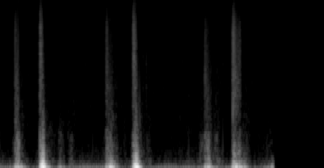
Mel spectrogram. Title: Human Sound | Heartbeat Medium Speed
